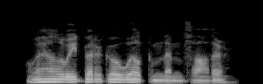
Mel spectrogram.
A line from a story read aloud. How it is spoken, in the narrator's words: he sighed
